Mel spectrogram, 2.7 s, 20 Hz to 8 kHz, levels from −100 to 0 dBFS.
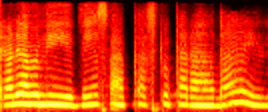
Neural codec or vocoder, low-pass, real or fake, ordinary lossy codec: codec, 16 kHz, 0.5 kbps, X-Codec, HuBERT features, trained on general audio; 7.2 kHz; fake; none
